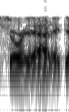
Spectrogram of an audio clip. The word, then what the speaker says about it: psoriatic: Yeah, it's basically psoriatic.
